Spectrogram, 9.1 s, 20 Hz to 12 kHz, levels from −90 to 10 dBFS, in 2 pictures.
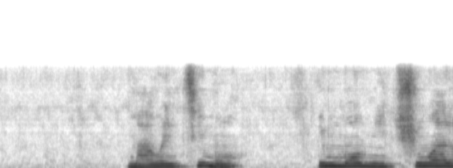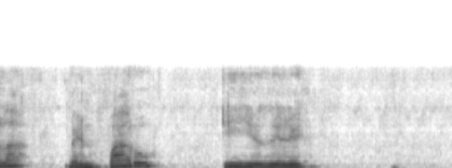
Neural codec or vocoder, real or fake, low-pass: codec, 16 kHz, 4.8 kbps, FACodec; fake; 7.2 kHz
